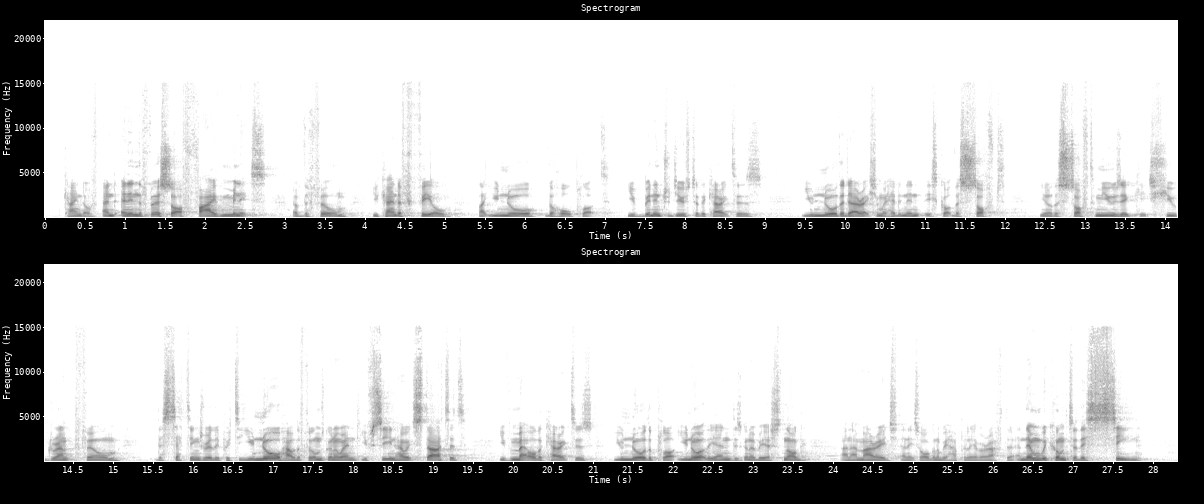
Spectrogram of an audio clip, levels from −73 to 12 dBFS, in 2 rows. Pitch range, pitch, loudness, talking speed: 110-130 Hz, 115 Hz, -33 LUFS, 225 wpm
